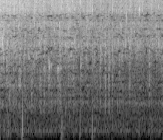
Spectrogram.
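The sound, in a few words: onions sautéing in hot oil for Kerala fish curry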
